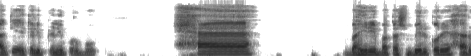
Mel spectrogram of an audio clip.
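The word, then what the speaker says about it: حاء: করে উচ্চারণ করব ওয়াও হা এটি ছোট হা হলুকের শুরু থেকে উচ্চারণ করতে হবে কারণ এই ছোট হার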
